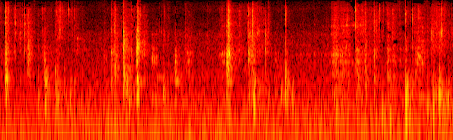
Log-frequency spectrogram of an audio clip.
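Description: A utility knife blade scrapes and shaves the surface of a solid, dry orange laundry soap bar held in the hand. It makes a series of short, crisp, bright scratching and crumbling bursts with very little low end, set against a quiet background.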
